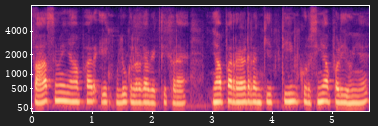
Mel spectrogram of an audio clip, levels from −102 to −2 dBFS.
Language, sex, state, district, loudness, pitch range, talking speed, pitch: Hindi, male, Bihar, West Champaran, -16 LUFS, 165-185 Hz, 225 wpm, 175 Hz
